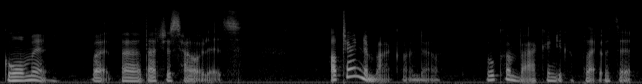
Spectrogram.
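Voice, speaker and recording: A woman's voice: lowish voice, normal speed, vocal fry, a little mellow. A woman livestreamer chatting casually to her viewers, rambling, trailing off and thinking aloud. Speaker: livestreamer hosting an ASMR and gaming channel.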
